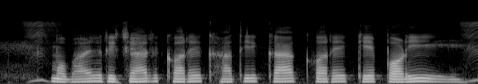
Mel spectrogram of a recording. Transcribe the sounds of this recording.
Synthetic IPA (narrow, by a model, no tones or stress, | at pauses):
mobajlɾit͡ʃaɾd͡ʒkɔɾekʰat̪iɾkakɔɾekepɔɽ̤i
